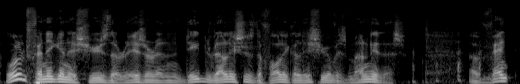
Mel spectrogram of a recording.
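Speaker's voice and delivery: pompous poetry reading; mock grand recital. Shown as a demonstration. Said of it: "here's my Nobel Prize version".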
